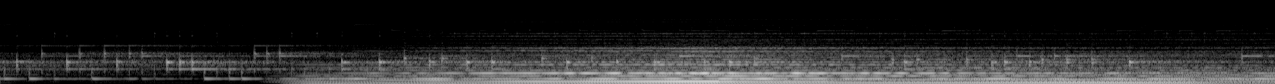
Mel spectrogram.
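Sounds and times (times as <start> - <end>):
ambient soundscape: 2.8 - 12.7.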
